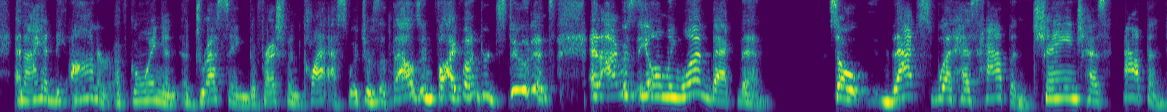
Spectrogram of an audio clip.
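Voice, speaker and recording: Animated in tone, a woman with an American accent speaks at a moderate pace with a fairly high pitch, very wide pitch swings and vocal fry. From Nicaragua, raised in the US from age three. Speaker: leadership author and advocate. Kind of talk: interview.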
